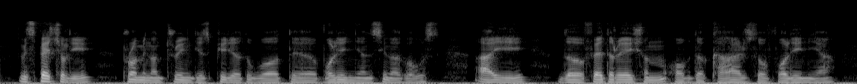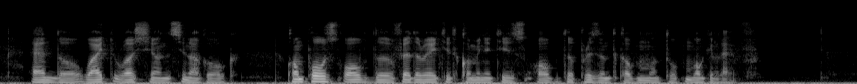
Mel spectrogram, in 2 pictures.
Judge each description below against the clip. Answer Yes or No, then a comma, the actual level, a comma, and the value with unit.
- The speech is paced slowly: Yes, slow, 120 wpm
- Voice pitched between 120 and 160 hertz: No, low, 100 Hz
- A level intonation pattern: Yes, narrow, 1.9 semitones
